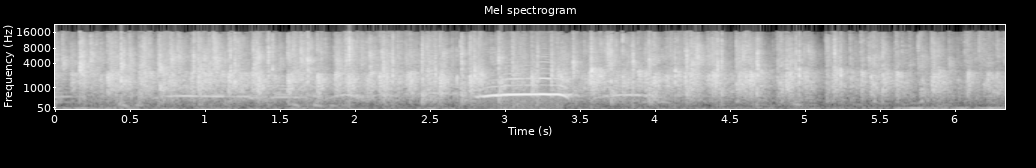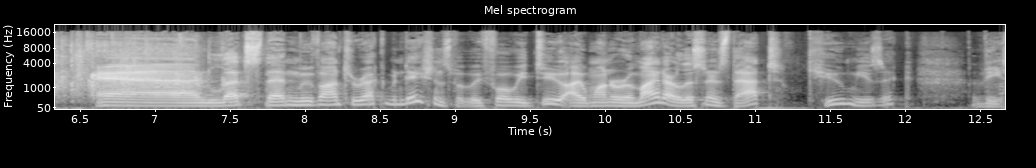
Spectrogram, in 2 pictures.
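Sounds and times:
crowd cheering: 0:00.0 - 0:05.2
audience applause at an event at the China Institute: 0:00.0 - 0:07.6
speech: 0:06.6 - 0:12.6.

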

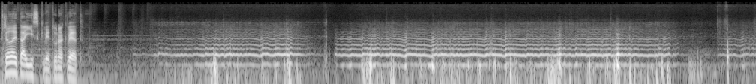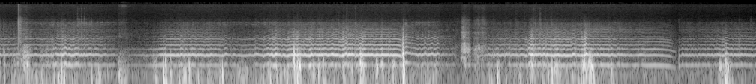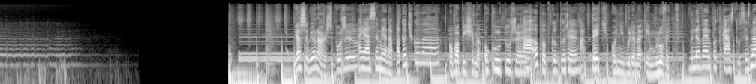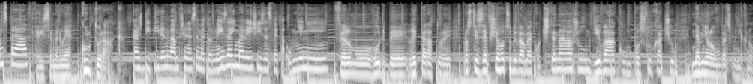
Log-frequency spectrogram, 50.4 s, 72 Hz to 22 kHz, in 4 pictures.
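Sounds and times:
speech: 0:00.1 - 0:01.5, 0:30.2 - 0:50.3
mosquito buzzing: 0:02.1 - 0:26.7, 0:35.7 - 0:50.3.

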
